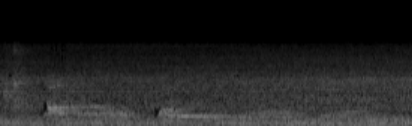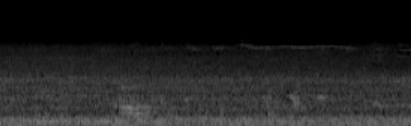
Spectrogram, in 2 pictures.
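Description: Dogs in shelter kennels calling out briefly three times: about half a second in, at two seconds (a falling call) and at about seven seconds. A steady background rumble runs underneath.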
